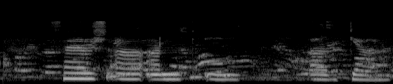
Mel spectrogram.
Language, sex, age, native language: Icelandic, female, 9, Icelandic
